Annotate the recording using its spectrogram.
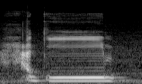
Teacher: حکیم ہا بھی باریک اور گلے کے درمیان سے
